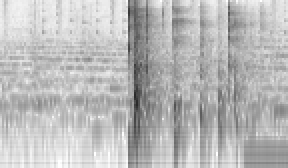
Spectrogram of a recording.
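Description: A LEGO spring-loaded cannon firing: a sharp plastic click about a second in, followed by a few small plastic clatters as the shot strikes the model and falls, over quiet background music.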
